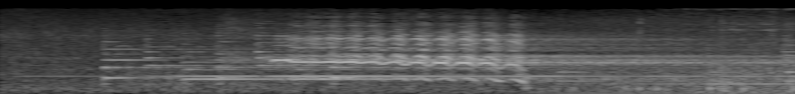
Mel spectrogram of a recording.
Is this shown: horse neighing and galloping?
yes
